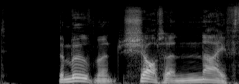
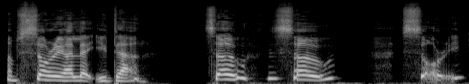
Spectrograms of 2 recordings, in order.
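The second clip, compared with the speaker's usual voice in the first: much higher and louder, voice breaking; despairing cry; 12 semitones higher, 4 dB louder than usual. A narrator's reading. Dying son cries sorry to Mum and Dad, breaking. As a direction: cry out to your family in despair.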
